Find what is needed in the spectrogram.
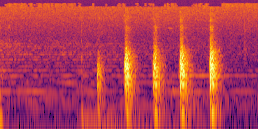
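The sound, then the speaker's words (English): Five firm knocks on a wooden door in a steady, even rhythm, each a dull, resonant thump, with the first slightly softer than the rest. No voices are heard. “I'll knock again.”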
